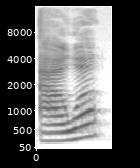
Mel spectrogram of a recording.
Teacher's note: Mas a palavra hour é uma exceção, tá? Que a gente tem realmente o h mudo.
